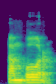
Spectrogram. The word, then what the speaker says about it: tambour: And he's blending that history, especially the one of the tambor.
